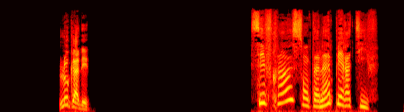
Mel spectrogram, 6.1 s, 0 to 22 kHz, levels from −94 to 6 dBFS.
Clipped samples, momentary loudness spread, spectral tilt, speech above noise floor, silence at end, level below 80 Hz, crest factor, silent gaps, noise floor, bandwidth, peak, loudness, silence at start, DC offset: under 0.1%; 10 LU; -2 dB/octave; over 66 dB; 0.4 s; -60 dBFS; 22 dB; 1.43-3.75 s; under -90 dBFS; 15.5 kHz; -6 dBFS; -23 LUFS; 0.9 s; under 0.1%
